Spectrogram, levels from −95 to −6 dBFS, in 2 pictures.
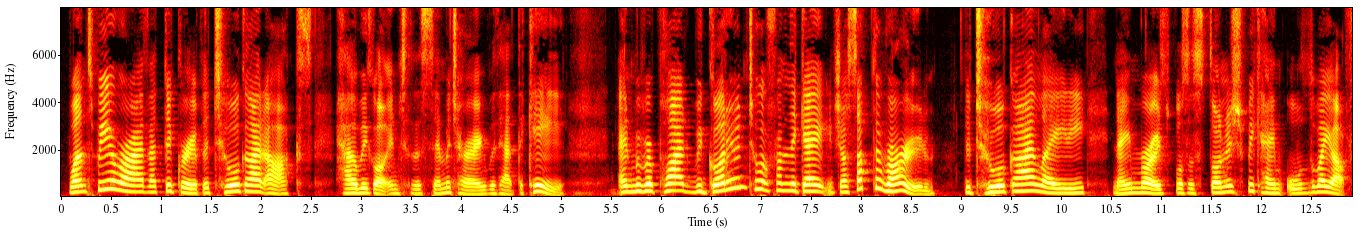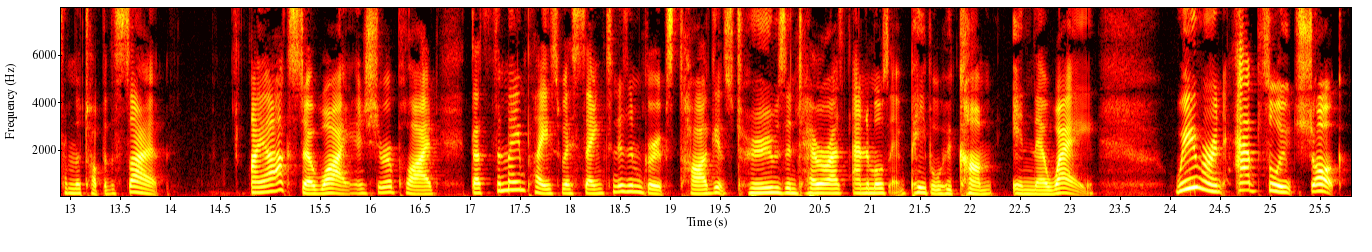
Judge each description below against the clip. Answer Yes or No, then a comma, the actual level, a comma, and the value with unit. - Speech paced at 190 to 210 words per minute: Yes, average, 195 wpm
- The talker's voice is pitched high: Yes, high, 215 Hz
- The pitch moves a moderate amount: No, wide, 6.5 semitones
